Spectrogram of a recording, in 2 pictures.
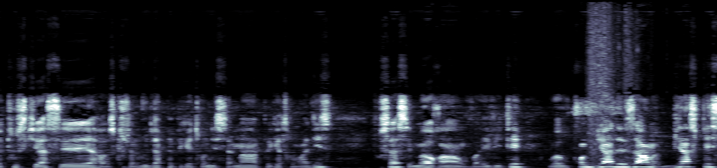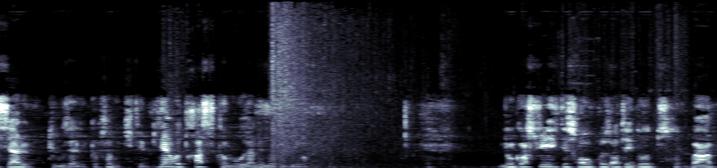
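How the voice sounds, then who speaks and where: Rambling French gameplay commentator. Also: male voice, mid-range voice, muffled recording, a little hiss or hum. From France. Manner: rambling, filler-heavy, restarts often.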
